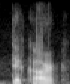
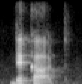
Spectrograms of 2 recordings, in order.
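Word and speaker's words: Descartes: Decart being one of them. Uh the name is written t e s c a r t e s because he's French it is pronounced teart.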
